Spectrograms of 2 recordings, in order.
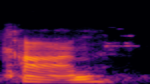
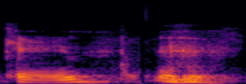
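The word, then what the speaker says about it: Cannes: It's pronounced Khan, not Kane. Yeah. Also, thank you, Vona, for stopping by for that second uh second place medal. So, it's not pronounced K. The S is silent and and the modifier.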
